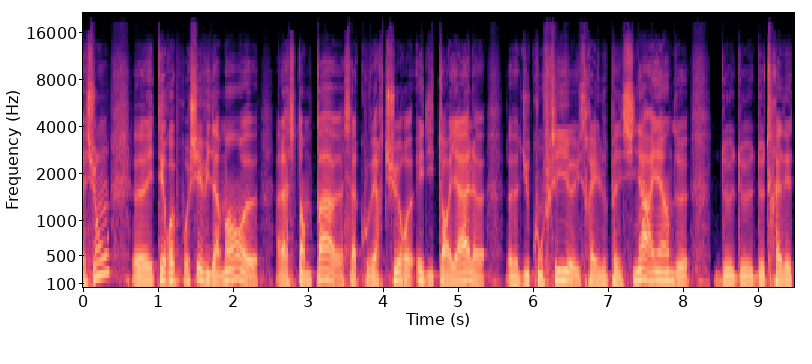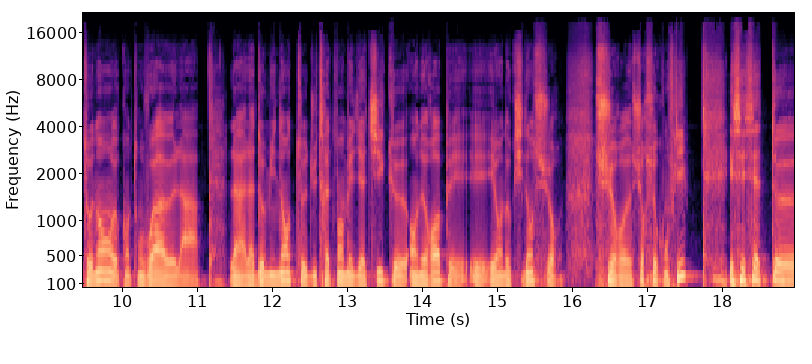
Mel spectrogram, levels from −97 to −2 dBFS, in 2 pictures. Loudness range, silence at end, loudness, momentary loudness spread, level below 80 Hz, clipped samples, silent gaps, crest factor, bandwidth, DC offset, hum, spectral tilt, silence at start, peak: 2 LU; 0 s; -17 LUFS; 7 LU; -42 dBFS; under 0.1%; none; 14 dB; 14.5 kHz; under 0.1%; none; -6 dB/octave; 0 s; 0 dBFS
